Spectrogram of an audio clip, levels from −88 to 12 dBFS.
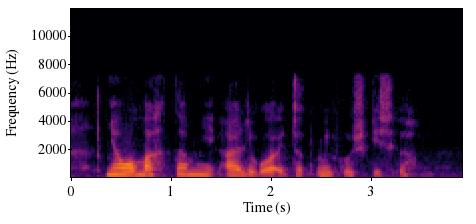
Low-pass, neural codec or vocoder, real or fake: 7.2 kHz; codec, 16 kHz, 2 kbps, FunCodec, trained on Chinese and English, 25 frames a second; fake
